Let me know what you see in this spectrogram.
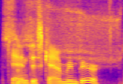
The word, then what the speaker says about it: Candace Cameron Bure: Candace Cameron Bure. – Yes. – If that's how you pronounce her name. – Yep. I believe so.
